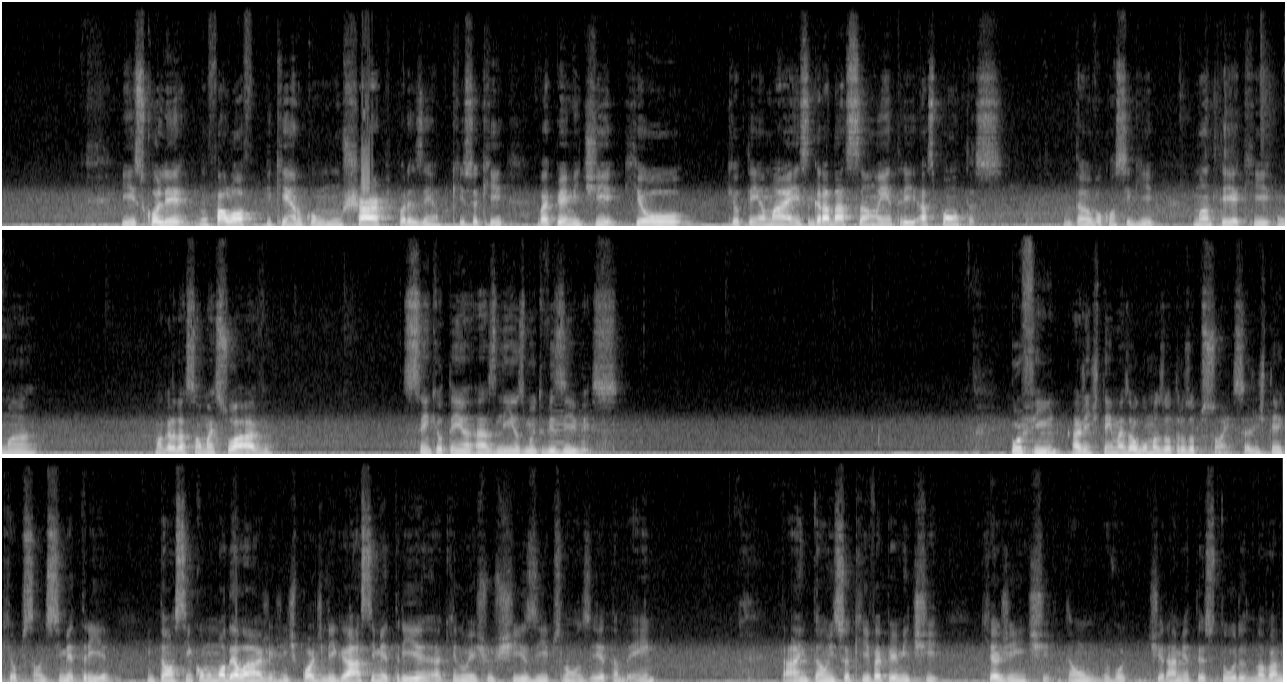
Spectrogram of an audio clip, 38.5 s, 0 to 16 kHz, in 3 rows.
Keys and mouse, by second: 1.7 click, 5.9 f, 8.3 click, 8.8 click, 9.0 click, 9.2 click, 9.4 click, 9.5 click, 9.9 right click, 11.3 right click, 12.1 middle click, 12.3 middle click, 13.6 click, 13.9 click, 14.1 click, 14.3 click, 14.4 click, 14.6 click, 14.9 right click, 15.4 right click, 15.6 click, 15.7 click, 16.0 click, 16.2 click, 16.3 click, 16.4 click, 16.6 click, 16.7-17.2 click, 16.9 click, 17.1 click, 17.6 click, 17.9 right click, 19.1 click, 19.4 click, 20.5 click, 20.7 right click, 22.3 middle click, 23.9 middle click, 25.9 click, 26.8 click, 29.6 middle click, 33.9 middle click, 34.2 middle click, 35.7 ctrl+middle click, 35.7 ctrl+middle click, 37.5 click.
